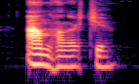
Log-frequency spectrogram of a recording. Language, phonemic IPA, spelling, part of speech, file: Dutch, /ˈanhaŋərcə/, aanhangertje, noun, Nl-aanhangertje.ogg
- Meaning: diminutive of aanhanger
